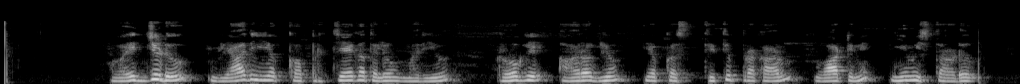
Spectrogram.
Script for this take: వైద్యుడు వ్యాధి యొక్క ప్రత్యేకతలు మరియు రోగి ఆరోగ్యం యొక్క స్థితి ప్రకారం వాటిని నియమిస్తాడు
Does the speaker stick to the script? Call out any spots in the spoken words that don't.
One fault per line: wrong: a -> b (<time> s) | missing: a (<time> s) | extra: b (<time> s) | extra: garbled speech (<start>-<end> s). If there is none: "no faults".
no faults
